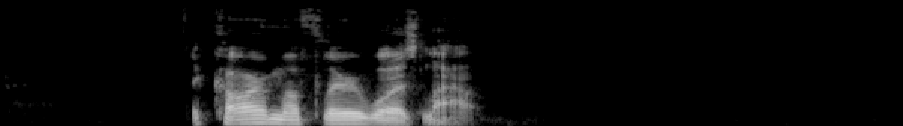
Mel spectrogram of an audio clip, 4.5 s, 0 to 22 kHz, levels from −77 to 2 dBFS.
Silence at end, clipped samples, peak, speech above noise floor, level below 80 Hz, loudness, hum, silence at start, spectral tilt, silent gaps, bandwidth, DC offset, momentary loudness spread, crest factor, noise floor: 2.15 s; under 0.1%; -2 dBFS; 64 dB; -60 dBFS; -19 LUFS; none; 0.95 s; -6.5 dB/octave; none; 16 kHz; under 0.1%; 21 LU; 20 dB; -82 dBFS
